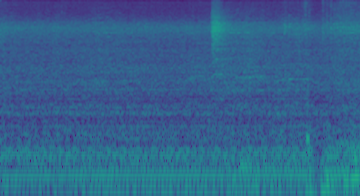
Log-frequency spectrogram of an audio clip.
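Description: A Toyota Vios engine idles rough at low RPM, a close, low, uneven rumble with a steady pulsing throb and a brief hissing burst partway through.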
